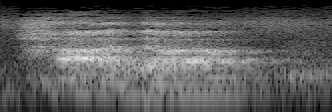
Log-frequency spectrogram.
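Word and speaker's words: hada (هذا): Hada. Hada means... Hada means this. Technically, hada is pronounced like this. Ha and the. It's hada. It's as if there's a alif there.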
